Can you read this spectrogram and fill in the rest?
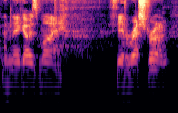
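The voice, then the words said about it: Sad, deflated tone. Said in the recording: “You sound like a sad sack.”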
